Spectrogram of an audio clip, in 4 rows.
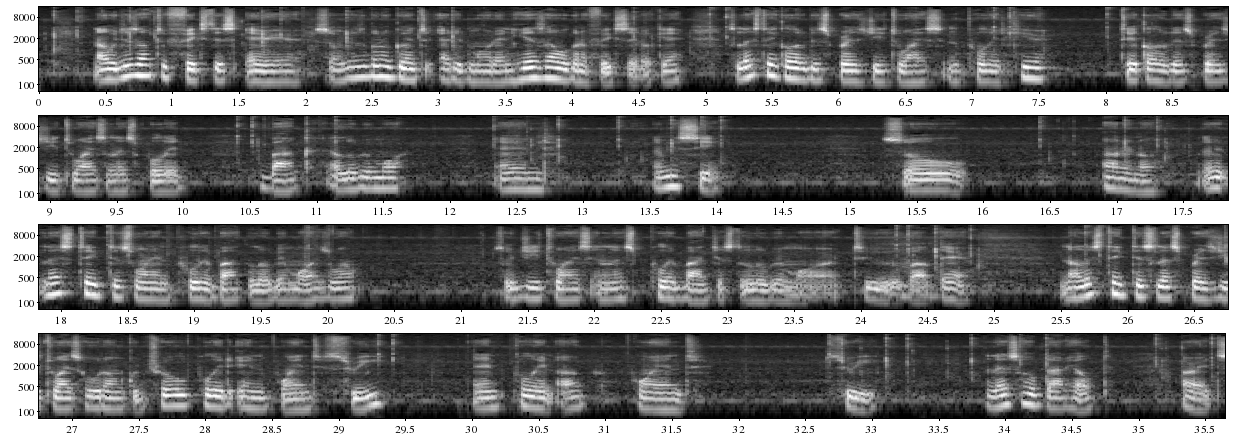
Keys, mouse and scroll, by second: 2.3 z, 2.4-5.1 middle drag, 3.0 Tab, 5.1 alt+right click, 5.8 g, 7.4 click, 8.2 alt+right click, 8.7 g, 10.6 click, 10.8 z, 11.1 scroll down 2, 11.2-18.5 middle drag, 12.6 z, 13.5 a, 16.7-17.2 scroll up 2, 18.5 alt+right click, 19.1 f, 20.1 ctrl+z, 21.3 g, 24.7-25.8 middle drag, 25.8 alt+right click, 26.4 g, 29.6 ctrl+click, 30.1 g, 32.9 ctrl+click, 33.1 scroll down 1, 33.2 middle click, 33.5 z, 33.7 scroll down 1, 33.9-35.6 middle drag, 34.4 Tab, 35.5 scroll down 2.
